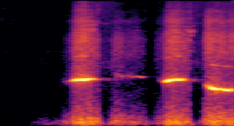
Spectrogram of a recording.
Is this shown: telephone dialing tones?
no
